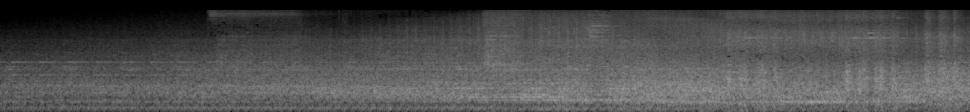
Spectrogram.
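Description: A train drawing near and passing, growing steadily louder through the first half, with the rush of wheels on rail, a thin squeal of wheels, and rapid clicking over rail joints near the end.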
